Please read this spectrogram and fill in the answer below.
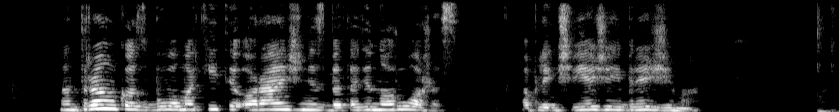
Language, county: Lithuanian, Vilnius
